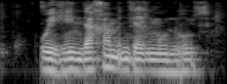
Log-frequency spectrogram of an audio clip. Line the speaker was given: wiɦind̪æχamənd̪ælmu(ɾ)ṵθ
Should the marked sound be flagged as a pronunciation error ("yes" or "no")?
yes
